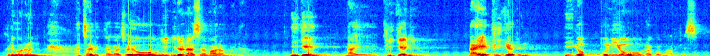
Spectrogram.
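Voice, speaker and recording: A man's voice: mid-range voice, a bit bright. A male pastor preaching a sermon in a church and telling stories dramatically, acting out the voices. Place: church sanctuary. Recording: echoey church hall, mic at a distance, faint hum.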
